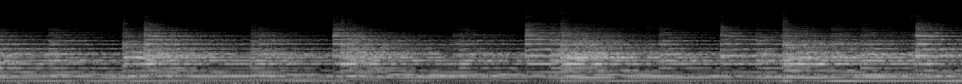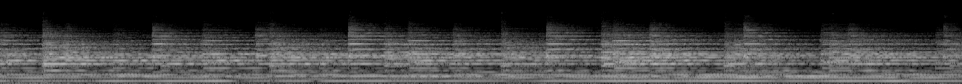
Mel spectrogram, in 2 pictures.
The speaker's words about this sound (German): Das Mittagsläuten kommt heute aus Wolkshausen in Unterfranken.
